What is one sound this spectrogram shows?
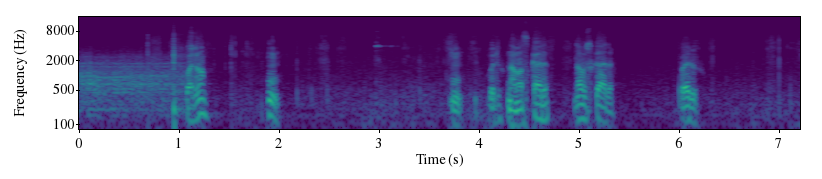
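Men talk briefly nearby.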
